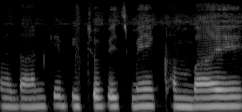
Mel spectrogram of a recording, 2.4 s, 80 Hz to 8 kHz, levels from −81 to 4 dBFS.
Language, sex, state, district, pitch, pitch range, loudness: Hindi, female, Bihar, Saharsa, 185 Hz, 180-190 Hz, -36 LUFS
